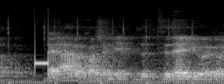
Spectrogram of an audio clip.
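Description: A short single electronic beep, one steady tone lasting about a tenth of a second, cutting in sharply a third of a second in, followed by people's voices.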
